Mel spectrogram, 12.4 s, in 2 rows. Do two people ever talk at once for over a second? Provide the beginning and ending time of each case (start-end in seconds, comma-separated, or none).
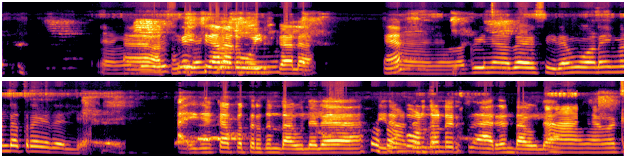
1.3-2.8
